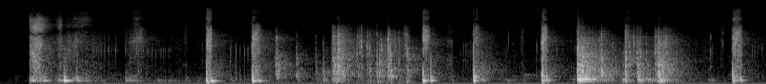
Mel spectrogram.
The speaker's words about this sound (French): il se retourne et ouvre une porte.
